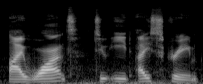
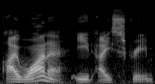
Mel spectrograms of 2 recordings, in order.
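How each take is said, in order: First: Both words of 'want to' are said in full. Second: 'Want to' is squished together into one word. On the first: "sentences like" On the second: "we reduce it to"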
